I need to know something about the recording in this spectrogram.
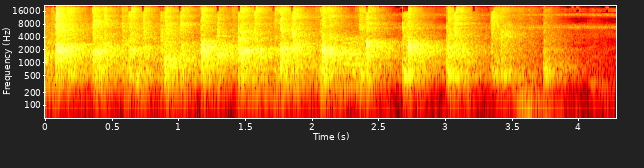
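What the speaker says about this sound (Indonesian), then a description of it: "sekarang kita tepuk tangan untuk semua kelompok hari ini." A group of schoolchildren claps together in a classroom setting, the handclaps landing in a steady, fairly even rhythm of roughly two beats per second, close and moderately loud, fading out at the end.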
